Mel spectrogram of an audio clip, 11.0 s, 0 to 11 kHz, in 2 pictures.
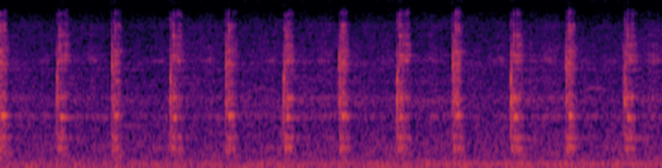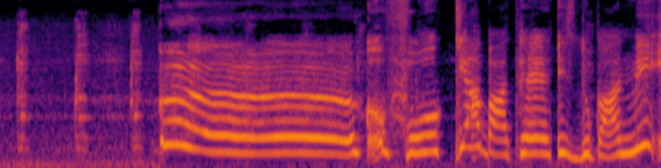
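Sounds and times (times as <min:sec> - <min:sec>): pendulum clock ticking: 0:00.0 - 0:11.0.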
